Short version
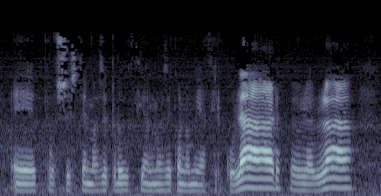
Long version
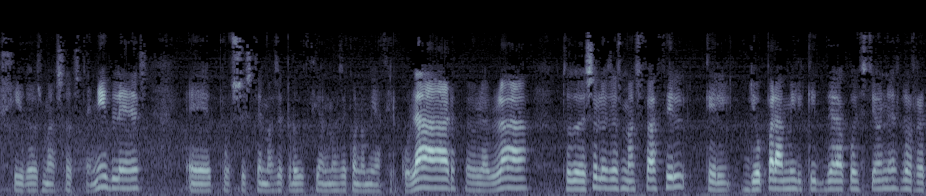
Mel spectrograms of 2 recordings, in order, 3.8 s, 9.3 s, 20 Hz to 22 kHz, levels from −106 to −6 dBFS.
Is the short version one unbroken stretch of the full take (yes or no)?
yes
